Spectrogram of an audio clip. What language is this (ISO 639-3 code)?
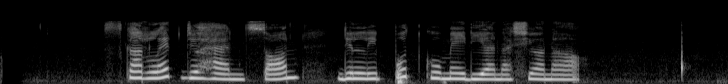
sun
